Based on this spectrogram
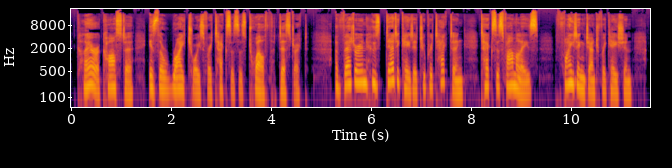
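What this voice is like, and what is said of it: Slight Irish accent. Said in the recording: “Little accent in there... Irish... a little accent”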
